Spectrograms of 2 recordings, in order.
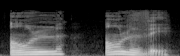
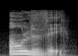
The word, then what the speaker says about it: enlever: Enlever. Okay, nasal here, en, and then don't insist on this here. Enlever. Enlever.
